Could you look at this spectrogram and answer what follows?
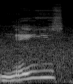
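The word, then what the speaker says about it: Neys: We walk into the beach at Nays Provincial Park. It's spelled N-E-Y-S. Is that Nays or well, the GPS said Nays.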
